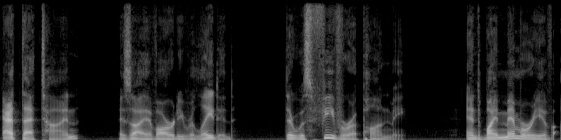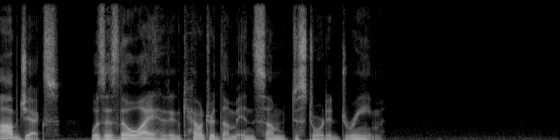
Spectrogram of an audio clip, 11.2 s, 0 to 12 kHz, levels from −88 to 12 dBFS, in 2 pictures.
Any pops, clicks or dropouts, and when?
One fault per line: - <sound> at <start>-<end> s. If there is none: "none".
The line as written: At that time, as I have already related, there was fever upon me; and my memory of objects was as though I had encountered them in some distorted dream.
none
